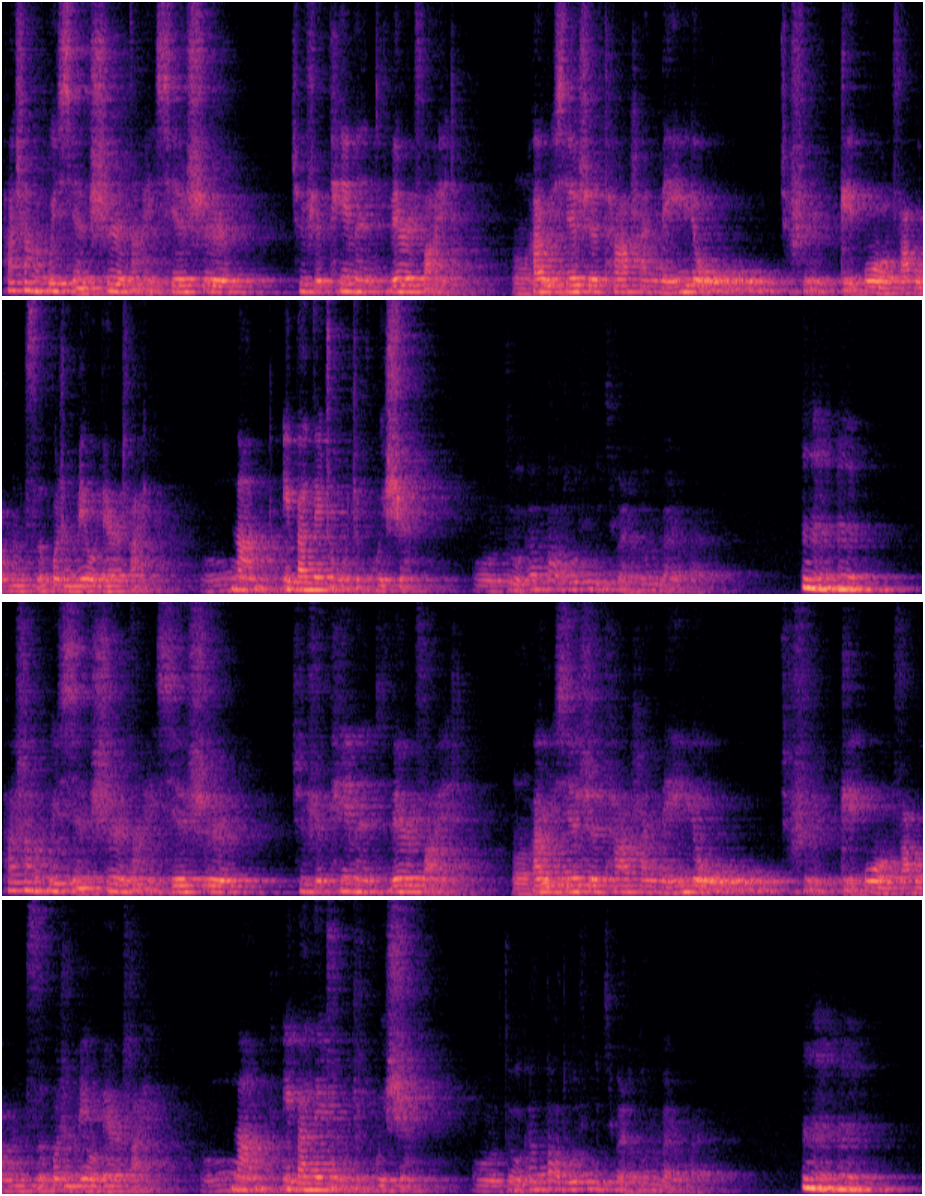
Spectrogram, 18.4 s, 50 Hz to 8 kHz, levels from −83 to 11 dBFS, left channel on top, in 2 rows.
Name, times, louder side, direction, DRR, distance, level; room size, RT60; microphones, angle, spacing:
voice 1, 0.0-2.3 2.9-4.5 5.3-10.7 11.5-13.3 17.2-17.8, left 1 dB, 55° left, 1 dB, 0.9 m, -20 dB
voice 2, 5.1-5.8 11.2-11.8 13.9-16.4, right 2 dB, 65° right, 0 dB, 1.2 m, -29 dB
10.0 x 4.9 x 2.9 m, 1.3 s
head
